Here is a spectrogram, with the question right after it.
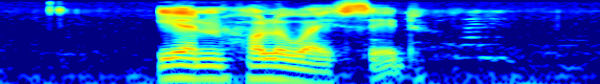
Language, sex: English, male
